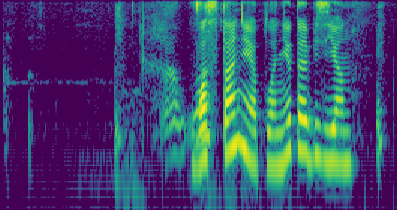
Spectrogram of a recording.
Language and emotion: Russian, neutral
